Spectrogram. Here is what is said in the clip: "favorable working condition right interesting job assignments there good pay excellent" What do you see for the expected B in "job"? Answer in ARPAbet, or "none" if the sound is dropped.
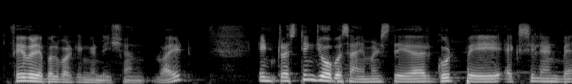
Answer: B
